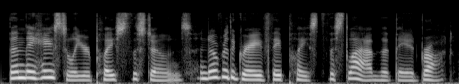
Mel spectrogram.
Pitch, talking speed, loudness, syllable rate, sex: 230 Hz, 235 wpm, -16 LUFS, 6.0 syllables/s, female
